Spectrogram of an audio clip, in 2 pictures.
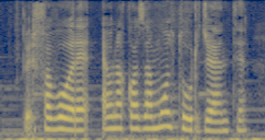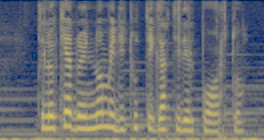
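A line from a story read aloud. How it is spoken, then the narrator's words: Pleading. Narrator (Italian): implorò Zorba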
